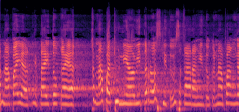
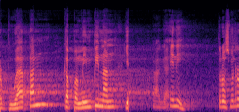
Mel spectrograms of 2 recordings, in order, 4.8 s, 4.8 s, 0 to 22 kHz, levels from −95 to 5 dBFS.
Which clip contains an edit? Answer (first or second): second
